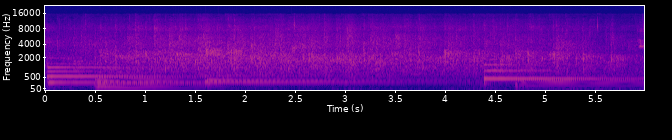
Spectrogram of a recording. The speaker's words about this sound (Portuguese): E dê uma salva de palmas à palavra de Deus.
